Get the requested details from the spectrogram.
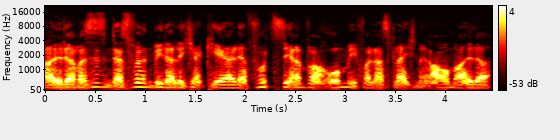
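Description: Light background noise sits behind a man talking at a fairly quick pace. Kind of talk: youth slang. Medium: fan dub. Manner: crude, disgusted.

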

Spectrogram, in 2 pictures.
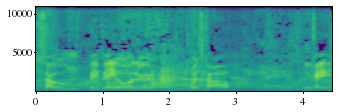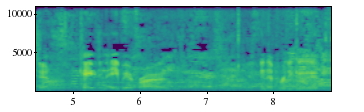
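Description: A woman talks at a very slow pace with long, frequent pauses while crowd noise fills the background. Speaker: vlogger. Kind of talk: casual vlog chat. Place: cafe. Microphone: phone near.

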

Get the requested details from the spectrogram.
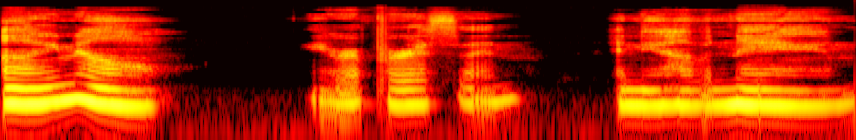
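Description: The speaker is soft-spoken and moves at a very slow pace. The sound is dry with no echo, over a quiet background. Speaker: voice actor in audio roleplay. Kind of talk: scripted roleplay monologue. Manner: soft, close, affectionate ASMR voice.

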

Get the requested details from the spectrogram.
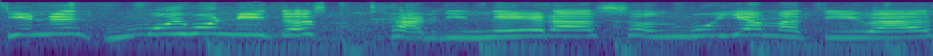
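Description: A woman speaks at a fairly slow pace over loud music in the background. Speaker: travel vlogger. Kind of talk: travel vlog presentation. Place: garden.

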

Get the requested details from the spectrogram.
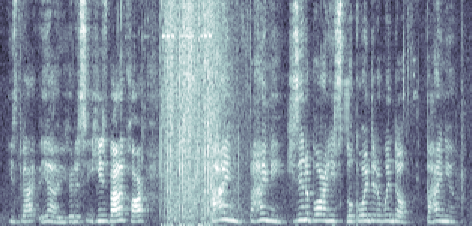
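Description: With a high pitch and a moderate pace, a woman speaks against noticeable background noise. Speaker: gaming streamer. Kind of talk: live gameplay commentary. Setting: online voice chat. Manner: animated.

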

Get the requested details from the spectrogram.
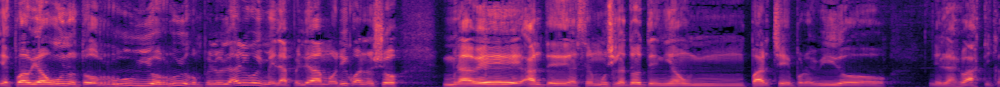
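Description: A man talks in a dark, mellow tone. The background is quiet. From Argentina, La Matanza (Greater Buenos Aires); Argentina. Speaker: urban music artist; podcast guest. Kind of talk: casual interview chat. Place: home room.

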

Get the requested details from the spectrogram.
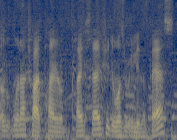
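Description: With music behind him, a man talks in a fairly low voice. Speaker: gaming commentator. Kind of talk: video game commentary. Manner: fast.

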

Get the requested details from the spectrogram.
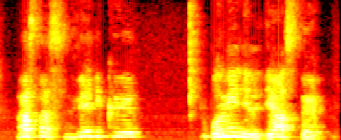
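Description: At a fairly slow pace, a man talks. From Moldova. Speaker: campaign volunteer; guest. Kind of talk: casual chat. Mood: thoughtful, concerned. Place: home room. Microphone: earbuds.

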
